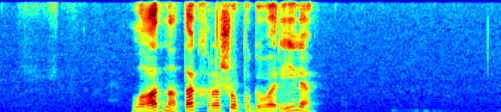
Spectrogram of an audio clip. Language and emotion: Russian, positive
